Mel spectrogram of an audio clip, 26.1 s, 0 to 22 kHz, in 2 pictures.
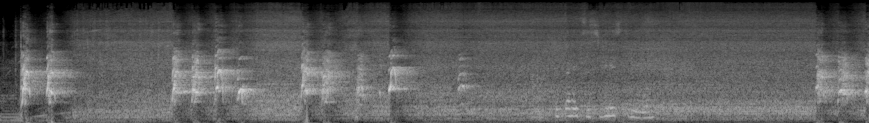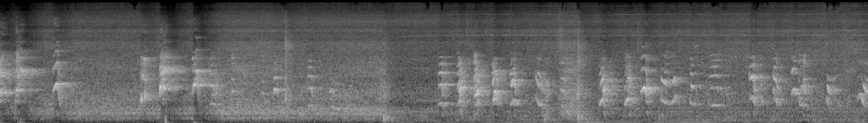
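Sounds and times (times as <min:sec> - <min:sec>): dog barking and yipping: 0:00.3 - 0:01.2, 0:02.5 - 0:07.3, 0:12.2 - 0:14.3, 0:15.0 - 0:18.6, 0:19.5 - 0:26.0.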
